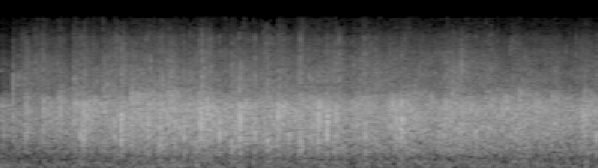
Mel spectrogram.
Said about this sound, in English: Can we give the people who are listening on podcast a round of applause? Maybe you guys can hear this.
